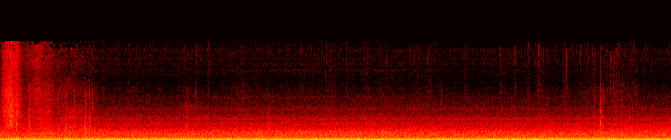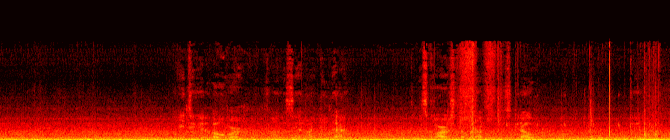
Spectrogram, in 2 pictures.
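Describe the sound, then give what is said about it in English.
A car rumbles by, a loud, steady low engine and road roar that holds throughout, with a few faint high chirps near the end. “I don't know whose car that is.”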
